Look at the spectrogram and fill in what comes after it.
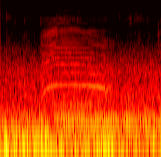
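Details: Pet Himalayan cat asking for food, giving a single drawn-out meow that rises quickly then holds a level, slightly falling tone for about half a second over a constant low hum.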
